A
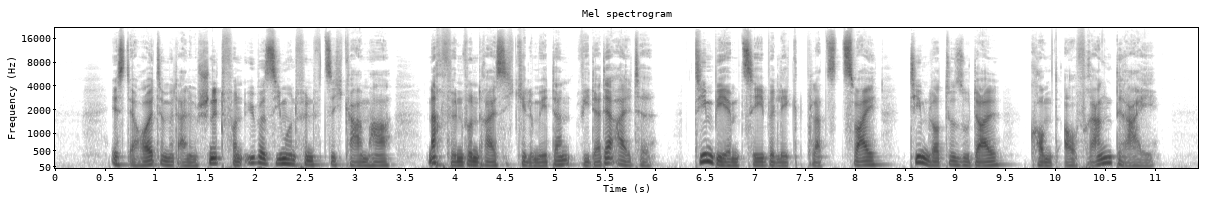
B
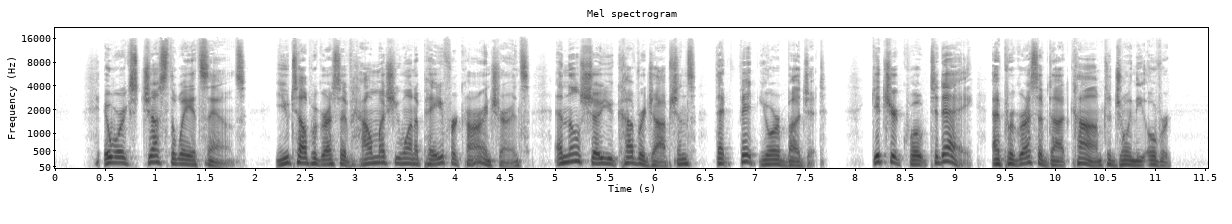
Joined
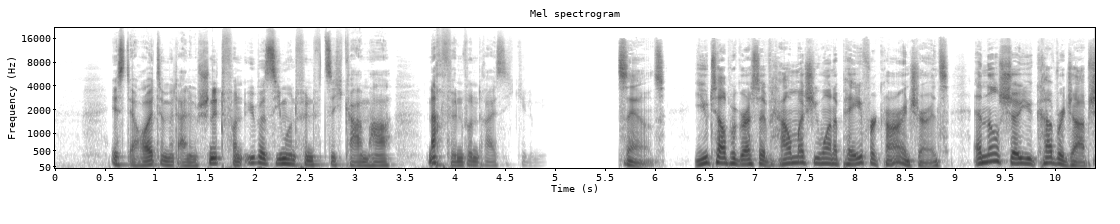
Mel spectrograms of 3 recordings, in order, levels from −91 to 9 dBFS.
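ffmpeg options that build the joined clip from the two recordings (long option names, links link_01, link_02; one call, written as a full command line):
ffmpeg -i cue0.wav -i cue1.wav -filter_complex "[0:a]apad=whole_dur=10.4,atrim=end=10.4,asplit=2[link_01][link_02];[link_01]atrim=end=4.96,asetpts=PTS-STARTPTS,afade=type=out:start_time=3.82:duration=1.14:curve=qua[link_03];[link_02]atrim=start=4.96:end=5.64,asetpts=PTS-STARTPTS,volume=0[link_04];[1:a]atrim=start=1.45:end=6.21,asetpts=PTS-STARTPTS,afade=type=in:duration=0.004:curve=hsin[link_05];[link_03][link_04][link_05]concat=n=3:v=0:a=1" out.wav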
